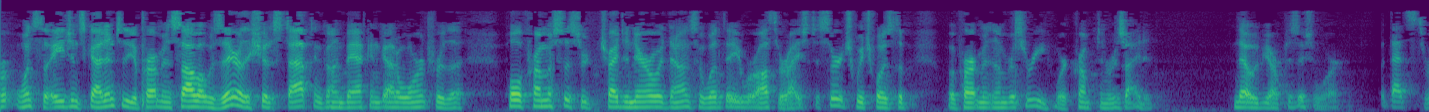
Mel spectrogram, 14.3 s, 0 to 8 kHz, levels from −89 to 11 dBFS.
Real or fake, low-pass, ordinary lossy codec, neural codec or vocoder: fake; 7.2 kHz; MP3, 24 kbps; codec, 16 kHz, about 1 kbps, DyCAST, with the encoder's durations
